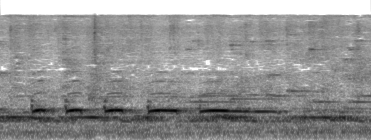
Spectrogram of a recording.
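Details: Bangkok-type female zebra dove calling a male, giving a rhythmic series of short, clear coos, some notes slightly drawn out, spaced roughly every half second, over a continuous low droning background.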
